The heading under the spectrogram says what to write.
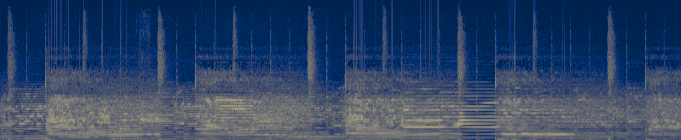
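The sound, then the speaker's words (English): A loud, layered indie rock track with sustained, shimmering guitar chords and fuzzy distortion, rising into full bursts roughly every few seconds with sharp drum hits marking each change. No one speaks. “are back with a … piece of music that I'm going to go ahead and call pretty.”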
